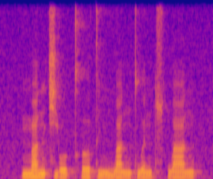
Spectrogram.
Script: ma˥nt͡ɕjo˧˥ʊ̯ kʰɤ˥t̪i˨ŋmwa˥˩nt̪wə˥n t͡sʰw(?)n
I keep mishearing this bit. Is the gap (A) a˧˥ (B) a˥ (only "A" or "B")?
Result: B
